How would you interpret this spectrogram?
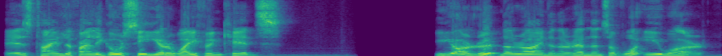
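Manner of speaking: loud, forceful telling-off; commanding shout. Acted. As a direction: lay down the law to a stubborn ghost. Shouting back at the specter.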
